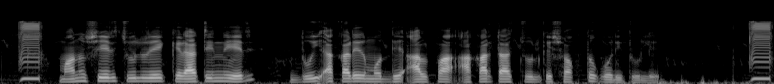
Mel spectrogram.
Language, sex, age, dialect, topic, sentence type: Bengali, male, 31-35, Rajbangshi, agriculture, statement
